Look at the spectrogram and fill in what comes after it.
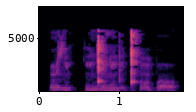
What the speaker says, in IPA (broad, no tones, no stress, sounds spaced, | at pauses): ɵ ɮ ĩ kː ĩ ŋ͡ǃ ĩ l ĩ d ĩ ǃʰ õ p o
